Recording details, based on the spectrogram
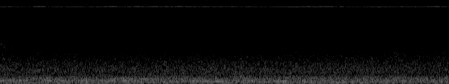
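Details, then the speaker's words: Old tube (CRT) TV, powered up: faint steady very high-pitched flyback whine over low rumble; it works normally, on channel three. "all that flyback sound it always screeches and actually works i thought it would blow up but it's actually working"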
